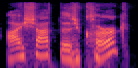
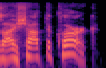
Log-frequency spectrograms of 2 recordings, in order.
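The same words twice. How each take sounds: First: It sounds incredulous, like a disbelieving question. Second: It sounds flat, like a plain statement.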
